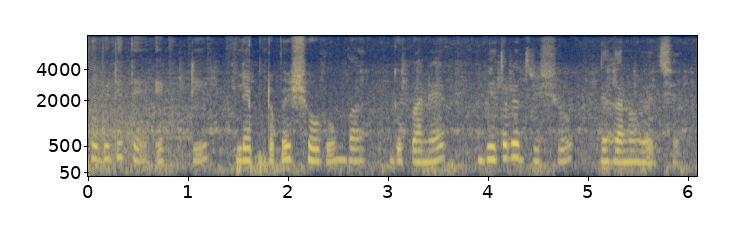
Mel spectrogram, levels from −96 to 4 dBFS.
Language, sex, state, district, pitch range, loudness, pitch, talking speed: Bengali, female, Tripura, West Tripura, 210-245 Hz, -17 LUFS, 225 Hz, 100 wpm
